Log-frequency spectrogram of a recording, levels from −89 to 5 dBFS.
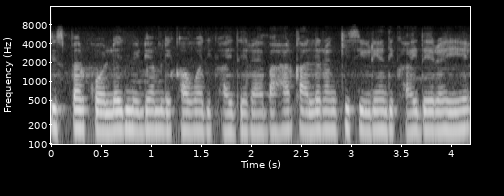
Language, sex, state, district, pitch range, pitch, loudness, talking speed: Hindi, female, Bihar, Vaishali, 160-165 Hz, 165 Hz, -18 LUFS, 270 wpm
